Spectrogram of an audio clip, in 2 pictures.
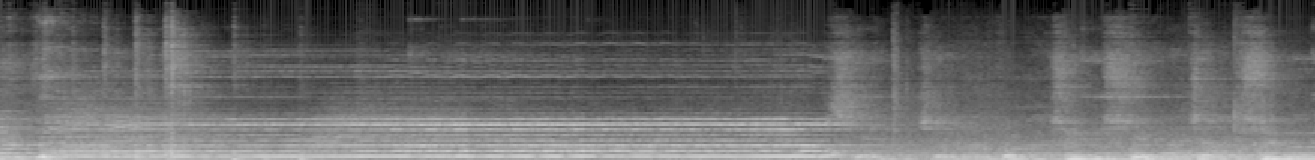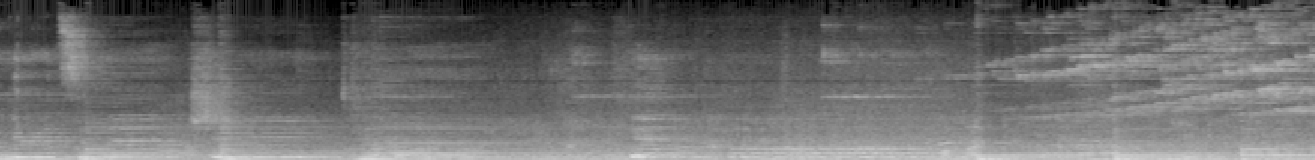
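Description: Live Mandarin pop song: women singing over instrumental accompaniment. A long note is held for about the first five seconds, then the melody moves through shorter notes.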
